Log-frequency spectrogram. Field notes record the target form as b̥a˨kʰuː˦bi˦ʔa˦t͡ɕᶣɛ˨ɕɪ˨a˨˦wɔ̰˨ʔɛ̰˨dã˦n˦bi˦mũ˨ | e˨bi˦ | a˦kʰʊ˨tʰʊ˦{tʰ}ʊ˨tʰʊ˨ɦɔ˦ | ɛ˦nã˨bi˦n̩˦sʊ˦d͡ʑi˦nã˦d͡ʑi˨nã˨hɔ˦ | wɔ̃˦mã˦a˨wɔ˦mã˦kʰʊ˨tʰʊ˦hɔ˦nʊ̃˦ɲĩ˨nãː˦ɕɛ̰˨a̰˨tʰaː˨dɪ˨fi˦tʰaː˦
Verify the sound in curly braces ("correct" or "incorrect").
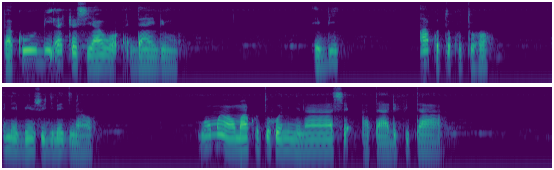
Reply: incorrect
